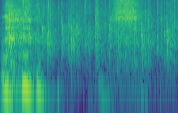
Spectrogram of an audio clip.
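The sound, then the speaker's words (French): An audience claps in a steady, crackling wash of applause that holds fairly even throughout, with a brief voice and laughter at the start. “on peut l'applaudir”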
